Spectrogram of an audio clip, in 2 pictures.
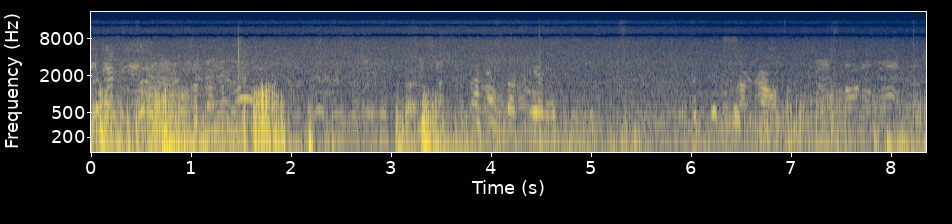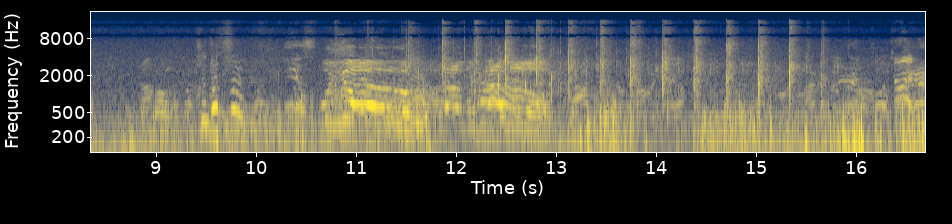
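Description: Young men shout to each other across a field outdoors.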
